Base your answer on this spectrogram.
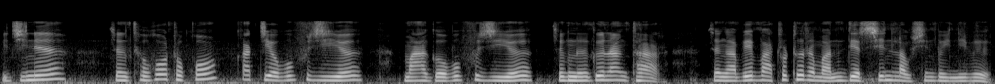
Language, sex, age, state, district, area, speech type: Bodo, female, 60+, Assam, Baksa, urban, spontaneous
